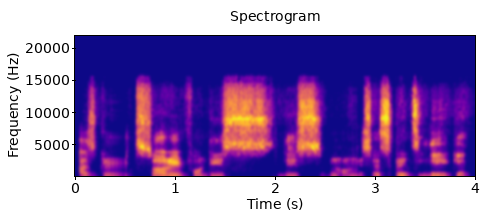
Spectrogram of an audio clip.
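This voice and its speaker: A man's voice: mid-range voice, moderate pace, a bit bright, dry recording. Man tutoring over a video call. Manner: chatty, loose, with frequent restarts and repeated words. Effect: heard over a video call. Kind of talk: online class, casual chat before teaching.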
